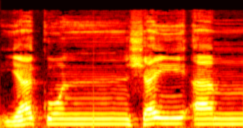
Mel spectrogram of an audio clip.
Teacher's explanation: بعد النون الساكنه شين اذا اخفاء بمقدار ح غنه بمقدار حركتين الغنه تكون مرققه لان الشين مرققه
